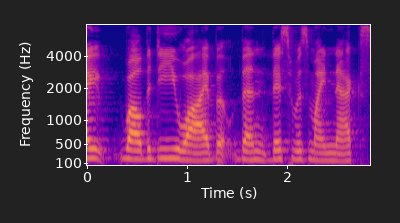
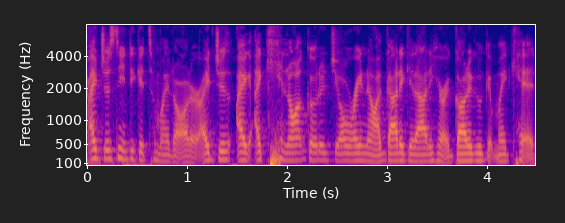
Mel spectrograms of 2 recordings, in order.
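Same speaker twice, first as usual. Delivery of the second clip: tearful, crying pleading voice. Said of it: "I was crying out loud to God".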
